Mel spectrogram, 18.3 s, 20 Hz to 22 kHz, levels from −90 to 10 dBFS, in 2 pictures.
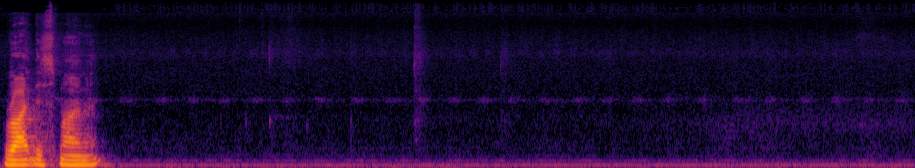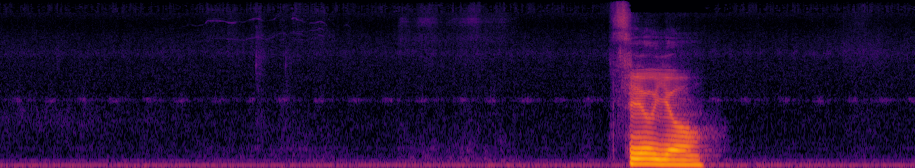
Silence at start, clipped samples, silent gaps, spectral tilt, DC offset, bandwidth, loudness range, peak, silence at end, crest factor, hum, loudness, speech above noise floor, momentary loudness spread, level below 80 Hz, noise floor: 0.05 s; under 0.1%; none; -8 dB/octave; under 0.1%; over 20 kHz; 9 LU; 0 dBFS; 2.1 s; 22 dB; none; -15 LUFS; 39 dB; 15 LU; -56 dBFS; -52 dBFS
